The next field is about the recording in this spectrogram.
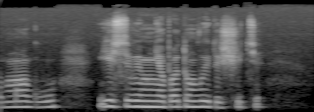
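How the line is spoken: Uncertain. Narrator (Russian): Костя неуверенно сказал

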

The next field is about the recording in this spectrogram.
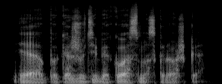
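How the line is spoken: Hoarse promise. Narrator (Russian): хрипло обещаю

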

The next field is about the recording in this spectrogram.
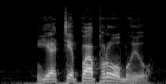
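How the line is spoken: Mother's irritable snap. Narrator (Russian): огрызнулась матушка

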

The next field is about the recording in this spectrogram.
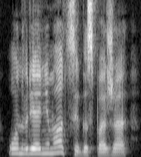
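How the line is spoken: Calm. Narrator (Russian): спокойно ответила ей медсестра

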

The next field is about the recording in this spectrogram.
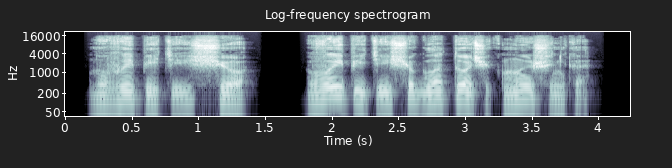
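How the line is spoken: Unusually gentle pleading. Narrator (Russian): несвойственно ласково упрашивал Вася

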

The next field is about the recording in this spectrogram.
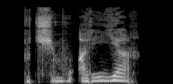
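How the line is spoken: Forced out. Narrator (Russian): выдавила я

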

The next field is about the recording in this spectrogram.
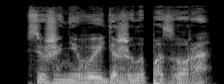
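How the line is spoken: Quiet. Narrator (Russian): тихо произнес Александр Геннадьевич

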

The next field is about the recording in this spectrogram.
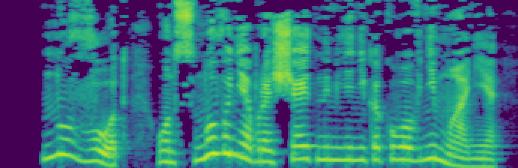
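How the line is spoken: Mock-tearful exclamation. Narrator (Russian): нарочито плаксивым тоном возгласила Кларианка

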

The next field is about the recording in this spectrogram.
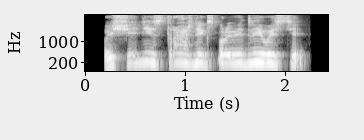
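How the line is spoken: Strained, sniffling through broken nose. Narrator (Russian): выдавил Кусах, шмыгая разбитым носом

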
